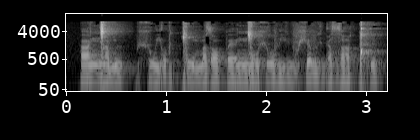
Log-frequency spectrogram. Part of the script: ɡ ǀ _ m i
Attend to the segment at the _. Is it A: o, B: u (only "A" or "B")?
B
